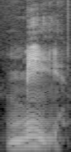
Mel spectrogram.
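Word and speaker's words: μ: and then after lambda we have the letter me me now me basically looks like a lowercase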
